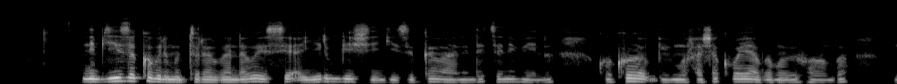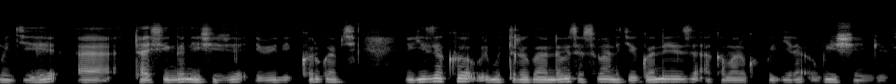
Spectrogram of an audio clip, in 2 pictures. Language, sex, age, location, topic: Kinyarwanda, male, 25-35, Huye, finance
